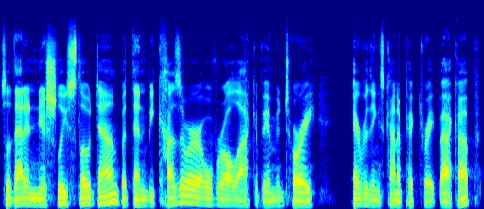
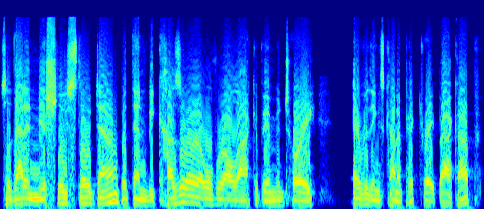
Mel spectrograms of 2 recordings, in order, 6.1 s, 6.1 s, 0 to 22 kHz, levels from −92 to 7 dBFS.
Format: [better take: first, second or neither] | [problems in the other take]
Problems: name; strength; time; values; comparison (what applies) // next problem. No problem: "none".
first | distortion; heavy; 16% of the sound clipped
